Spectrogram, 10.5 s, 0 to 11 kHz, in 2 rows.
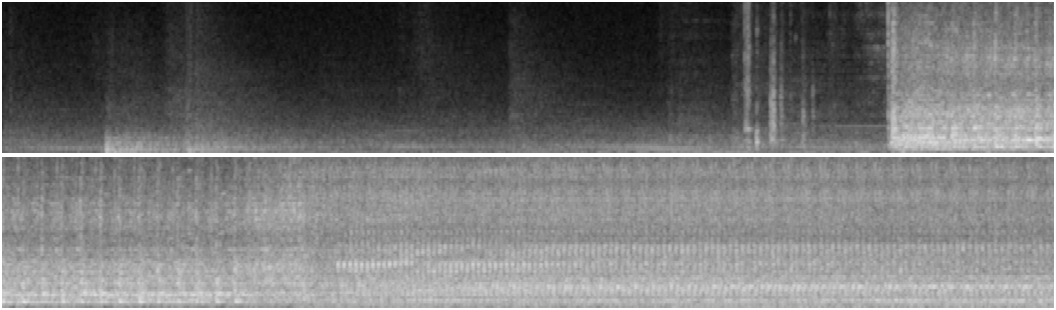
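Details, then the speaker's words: Ford 3.5L EcoBoost truck after high-pressure fuel pump replacement for P0087/P053F and loss of power: clicks, then long delayed crank from air in the fuel system, then catches into even idle, same as before. "and you could hear the delayed cranking there that of course was due to there being air in the system but that basically sounded about like it sounded before"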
